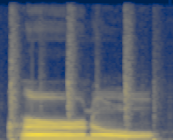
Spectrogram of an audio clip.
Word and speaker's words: colonel: he why is kernel spelled with an l but you pronounce it with an r colonel that always bothered me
